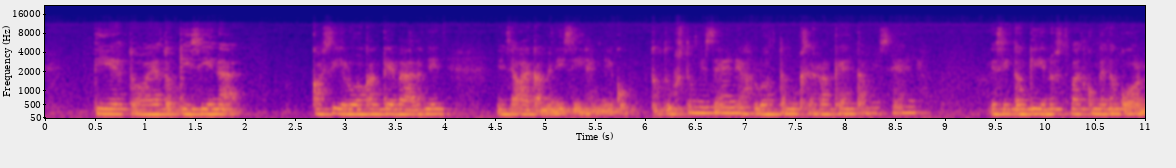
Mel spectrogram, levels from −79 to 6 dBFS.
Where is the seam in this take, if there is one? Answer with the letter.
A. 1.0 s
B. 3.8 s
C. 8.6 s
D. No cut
B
